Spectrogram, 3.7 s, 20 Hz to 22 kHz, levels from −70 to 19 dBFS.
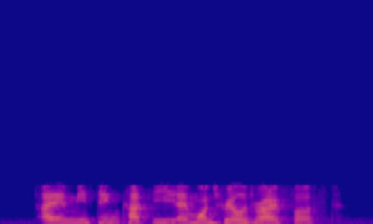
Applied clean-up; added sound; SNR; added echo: none; none; none; none.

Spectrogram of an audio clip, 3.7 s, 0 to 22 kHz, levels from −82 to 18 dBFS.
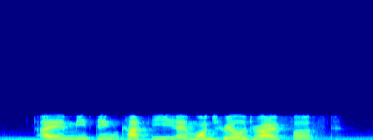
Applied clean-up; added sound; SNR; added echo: none; Piano; 19 dB; none.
